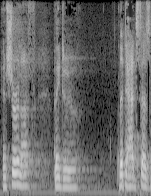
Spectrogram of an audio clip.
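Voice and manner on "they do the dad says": ordinary talk, nothing marked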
